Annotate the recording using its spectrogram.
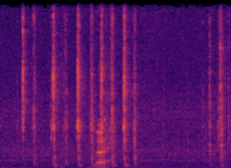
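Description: Computer keyboard keys clicking in a quick run of several keystrokes, as text is entered into a text editor.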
